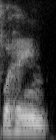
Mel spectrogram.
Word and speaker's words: Lehane: I am reading Moonlight Mile by Dennis Lehane, which that is the correct pronunciation, so you got to learn that in the next Dennis like 3 Lehane?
